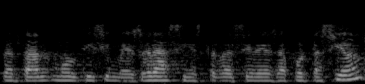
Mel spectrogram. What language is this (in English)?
Catalan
